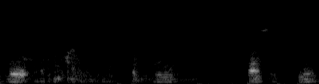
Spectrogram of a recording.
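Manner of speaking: choppy connection dropping words; bad network audio cutting out; voice breaking up. Real, not acted. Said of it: "Your voice is breaking in between".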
